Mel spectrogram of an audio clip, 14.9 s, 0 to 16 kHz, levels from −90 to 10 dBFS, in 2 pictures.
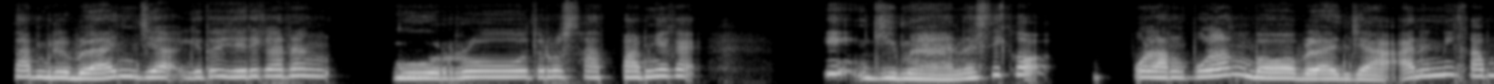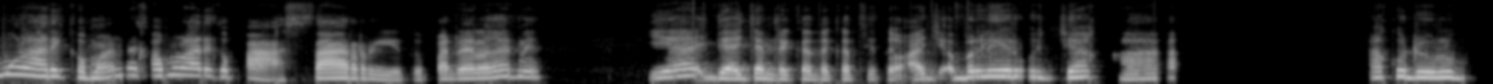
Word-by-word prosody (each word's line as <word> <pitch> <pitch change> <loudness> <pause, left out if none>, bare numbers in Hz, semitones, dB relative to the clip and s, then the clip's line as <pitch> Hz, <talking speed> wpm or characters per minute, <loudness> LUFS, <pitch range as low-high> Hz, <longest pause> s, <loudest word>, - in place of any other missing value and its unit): Sambil 230 -3 +2
belanja 220 +4 +3
gitu. 220 +2 -3
Jadi 240 +1 +2
kadang 265 +1 0 0.4
guru 210 +4 +3
terus 235 0 -2
satpamnya 225 +2 -1
kayak, - - -19 0.6
"Ini 350 - 0 0.2
gimana 175 -3 +2
sih 310 - -4
kok, 320 +2 -1 0.4
pulang-pulang 230 +6 +2
bawa 200 -1 +6
belanjaan? 170 +1 +2
Ini 305 +2 +1
kamu 270 +4 -3
lari 270 -4 +2
ke 230 - -4
mana? 215 +7 -3
Kamu 280 +1 -3
lari 285 -2 0
ke 255 - -4
pasar?" 200 -4 +1
Gitu. 150 -2 -10
Padahal 190 +8 0
kan, - - -11 0.7
ya 245 +6 -1
jajan 185 -3 +2
dekat-dekat 160 -1 -4
situ 160 0 -9
aja. 165 +3 -3
Beli 245 +5 +3
rujak, 225 0 -3
Kak. 180 +5 -8 1.0
Aku 220 +3 -2
dulu 215 -2 +2
220 Hz, 155 wpm, -21 LUFS, 190-245 Hz, 1.0 s, bawa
